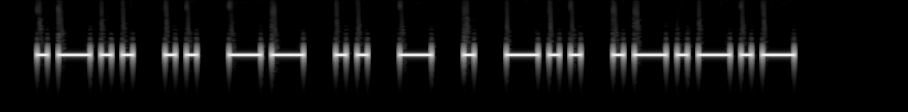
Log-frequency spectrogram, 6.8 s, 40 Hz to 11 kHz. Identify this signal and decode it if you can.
Morse code, heard as a keyed tone, about 16 wpm, 700 Hz. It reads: LIMITED.
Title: Sentences from Top 1000 Words - Review Part 6 - 15wpm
